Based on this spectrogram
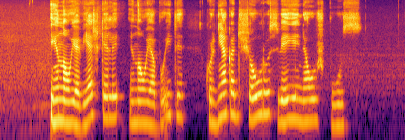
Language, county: Lithuanian, Panevėžys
